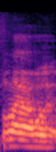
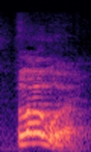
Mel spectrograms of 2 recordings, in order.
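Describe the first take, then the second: First: It rhymes with power. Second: It rhymes with mower.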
